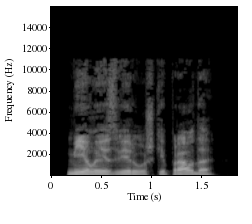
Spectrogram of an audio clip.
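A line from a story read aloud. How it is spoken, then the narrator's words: Dry remark. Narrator (Russian): прокомментировал я сухо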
